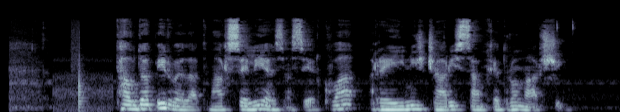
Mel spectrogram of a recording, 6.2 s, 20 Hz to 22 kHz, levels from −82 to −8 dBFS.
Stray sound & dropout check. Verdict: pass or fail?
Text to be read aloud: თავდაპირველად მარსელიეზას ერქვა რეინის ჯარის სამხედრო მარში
fail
